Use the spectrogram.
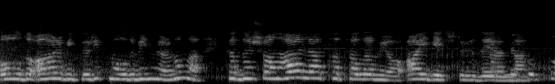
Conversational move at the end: taking over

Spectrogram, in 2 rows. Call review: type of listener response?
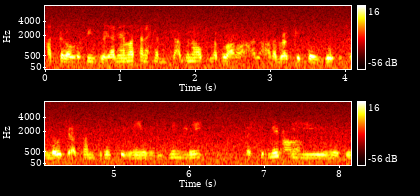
listening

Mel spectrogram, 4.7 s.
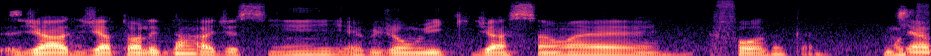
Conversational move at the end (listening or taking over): taking over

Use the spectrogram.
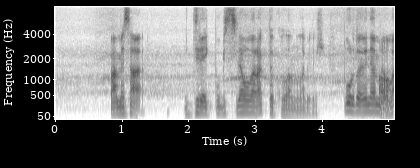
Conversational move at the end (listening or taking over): listening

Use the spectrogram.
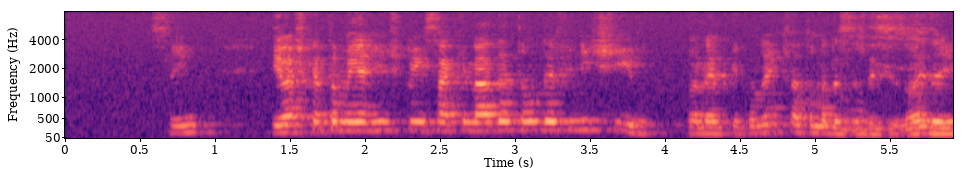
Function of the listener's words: listening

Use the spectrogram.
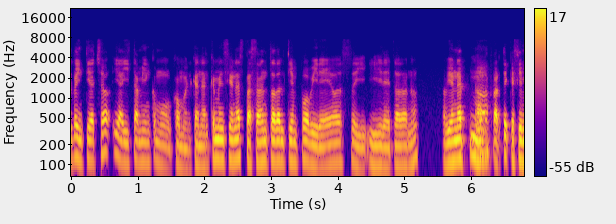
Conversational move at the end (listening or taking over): listening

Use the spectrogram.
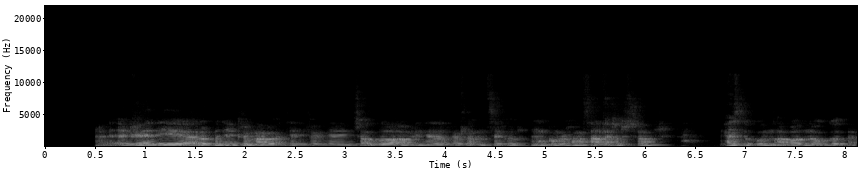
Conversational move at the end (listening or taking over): listening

